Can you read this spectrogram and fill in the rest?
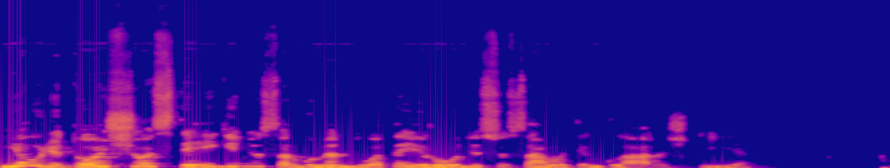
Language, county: Lithuanian, Utena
